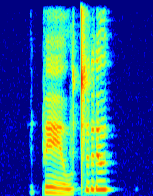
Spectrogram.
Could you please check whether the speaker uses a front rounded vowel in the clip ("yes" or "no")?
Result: no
